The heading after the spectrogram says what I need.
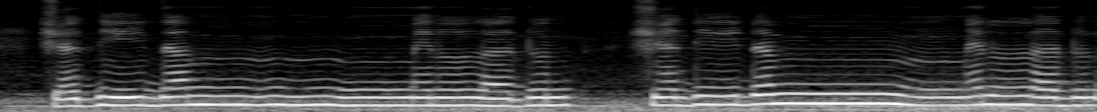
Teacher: digabungkan lalu ditahan di hidung selama dua sampai tiga ketukan. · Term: idgham bighunah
